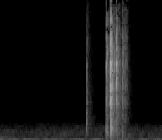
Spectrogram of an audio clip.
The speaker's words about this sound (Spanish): Cerca de la mitad escuché un golpe seco desde el pasillo, algo así como el de una escoba cayendo al suelo.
